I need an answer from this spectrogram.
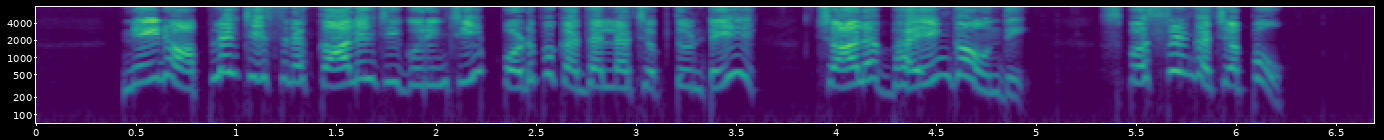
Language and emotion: Telugu, angry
